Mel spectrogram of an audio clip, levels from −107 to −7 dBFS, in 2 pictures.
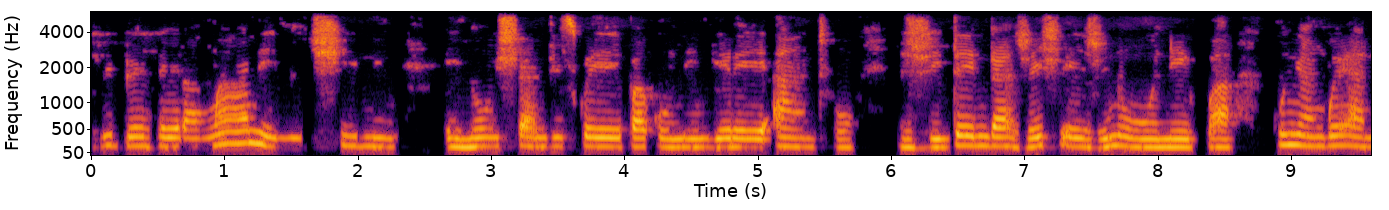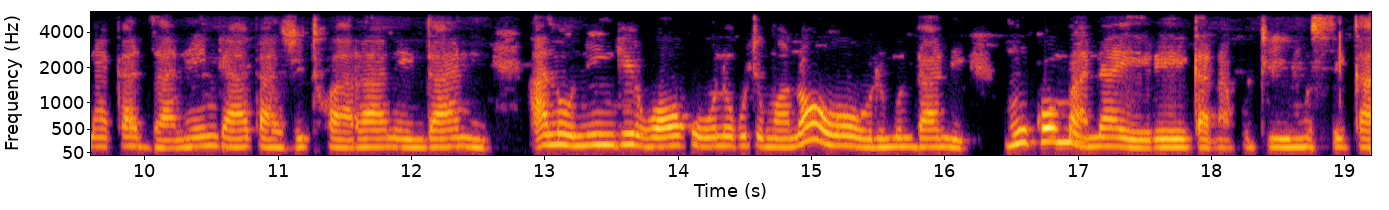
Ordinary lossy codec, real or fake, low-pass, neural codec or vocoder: Opus, 64 kbps; real; 5.4 kHz; none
